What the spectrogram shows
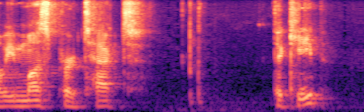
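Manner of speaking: flat, toneless phantom voice, low, completely monotone drone. The narrator voices the Phantoms as they begin to move: completely monotone phantom voice. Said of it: "they have a completely monotone voice".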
